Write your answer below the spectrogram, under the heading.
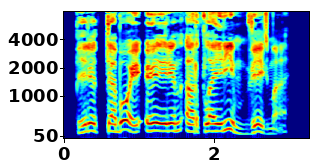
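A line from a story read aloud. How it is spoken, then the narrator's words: Loud. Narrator (Russian): громко произнес Вайрон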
